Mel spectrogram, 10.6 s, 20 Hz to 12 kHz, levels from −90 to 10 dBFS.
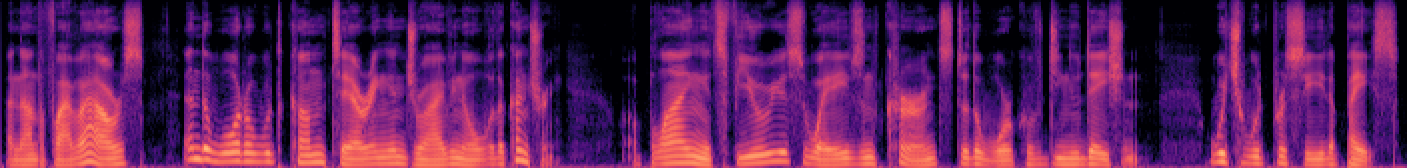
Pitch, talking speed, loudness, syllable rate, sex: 125 Hz, 165 wpm, -18 LUFS, 5.0 syllables/s, male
